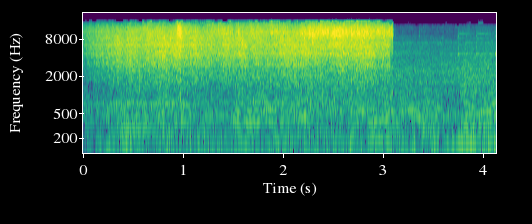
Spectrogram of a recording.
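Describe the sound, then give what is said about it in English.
Sizzling hiss of lit dynamite fuses burning down before blowing out a wall, a dense, steady, loud rush of noise that turns slightly duller for the last second. “Gary and Cerrone travel back to the barge in the dinghy. They've lit the dynamite fuses, which smoke and sizzle.”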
